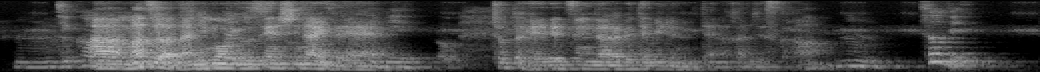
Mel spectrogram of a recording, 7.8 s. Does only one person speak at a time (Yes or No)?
No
